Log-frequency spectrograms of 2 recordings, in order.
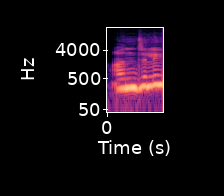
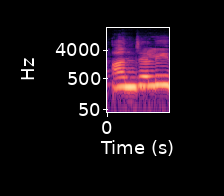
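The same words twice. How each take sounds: First: Said in the usual way. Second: अंजलि as "an-ja-lee", long final ee; louder अंजलि with drawn-out last vowel; long-vowel misspelling. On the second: Shown as a demonstration. Teacher showing the wrong spelling, अंजलि with long final ee. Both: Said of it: "ई की मात्रा बड़ी नहीं".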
